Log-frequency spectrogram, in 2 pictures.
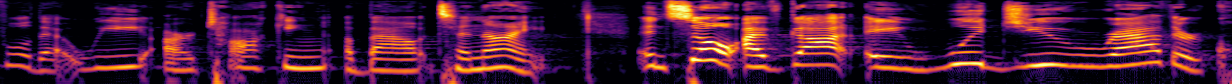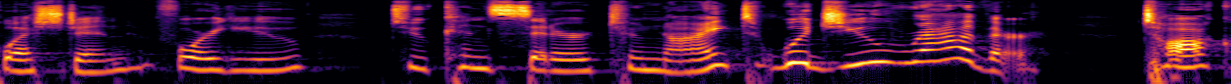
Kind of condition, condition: setting, large echoing room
